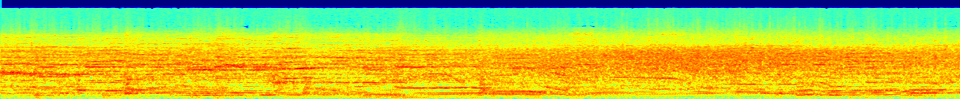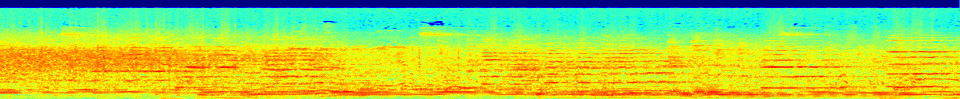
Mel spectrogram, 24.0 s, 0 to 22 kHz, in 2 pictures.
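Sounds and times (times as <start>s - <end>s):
crowd noise: 0.0s - 24.0s
guitar: 0.0s - 24.0s
live rock band playing: 0.0s - 24.0s.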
